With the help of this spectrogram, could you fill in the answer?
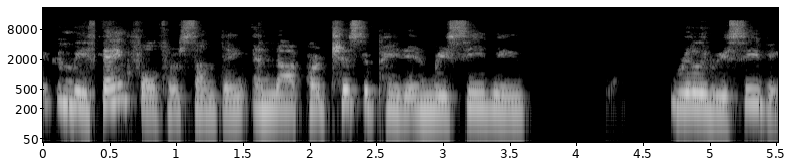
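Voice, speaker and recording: A woman's medium-pitched, dark, mellow voice, somewhat breathy, at a moderate pace with big swings in loudness. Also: ordinary pitch variation. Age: 70s. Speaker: transformational coach. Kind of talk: interview conversation.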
